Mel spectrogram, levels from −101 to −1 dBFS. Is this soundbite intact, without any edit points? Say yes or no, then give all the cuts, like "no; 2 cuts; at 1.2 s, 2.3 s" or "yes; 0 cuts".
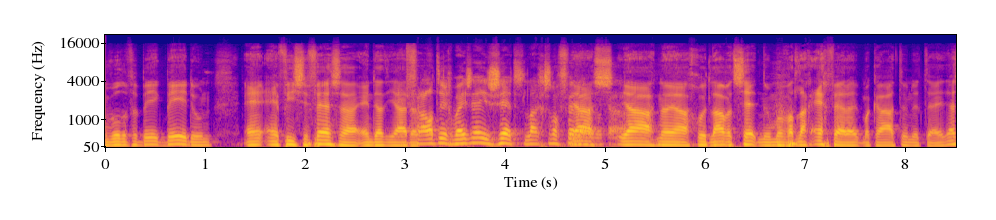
yes; 0 cuts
